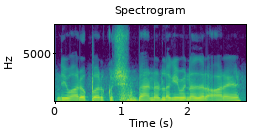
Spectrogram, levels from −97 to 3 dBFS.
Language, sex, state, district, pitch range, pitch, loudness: Hindi, male, Uttar Pradesh, Lucknow, 145-160 Hz, 155 Hz, -13 LUFS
